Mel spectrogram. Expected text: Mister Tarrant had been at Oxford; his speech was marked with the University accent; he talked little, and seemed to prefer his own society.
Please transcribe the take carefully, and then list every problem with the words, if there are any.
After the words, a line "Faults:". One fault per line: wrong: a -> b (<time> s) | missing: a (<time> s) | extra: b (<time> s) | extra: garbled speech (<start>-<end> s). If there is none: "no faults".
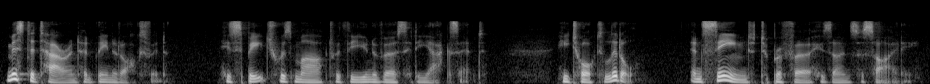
Mister Tarrant had been at Oxford; his speech was marked with the University accent; he talked little, and seemed to prefer his own society.
Faults:
no faults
